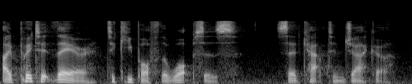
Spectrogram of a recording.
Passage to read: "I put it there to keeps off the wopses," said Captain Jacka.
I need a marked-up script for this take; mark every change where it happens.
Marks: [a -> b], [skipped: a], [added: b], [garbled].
"I put it there to [keeps -> keep] off the wopses," said Captain Jacka.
